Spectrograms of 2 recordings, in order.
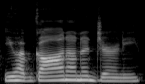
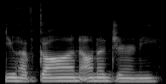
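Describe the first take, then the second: First: Composed again after choking up; gathered, even meditation voice; steadied meditation read. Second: Fighting back tears as she begins; first line cut short by emotion; choking up. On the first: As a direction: restart the line calmly. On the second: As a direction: voice catching on tears. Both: Real, not acted. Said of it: "Can't even say the first line".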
